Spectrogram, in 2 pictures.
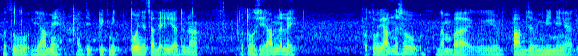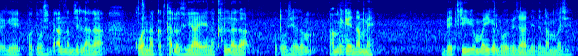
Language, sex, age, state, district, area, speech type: Manipuri, male, 18-30, Manipur, Bishnupur, rural, spontaneous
